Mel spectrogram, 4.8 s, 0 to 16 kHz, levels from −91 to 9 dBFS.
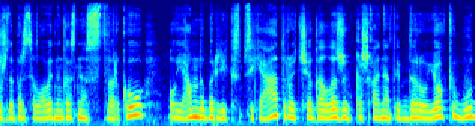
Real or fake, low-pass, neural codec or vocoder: real; 14.4 kHz; none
